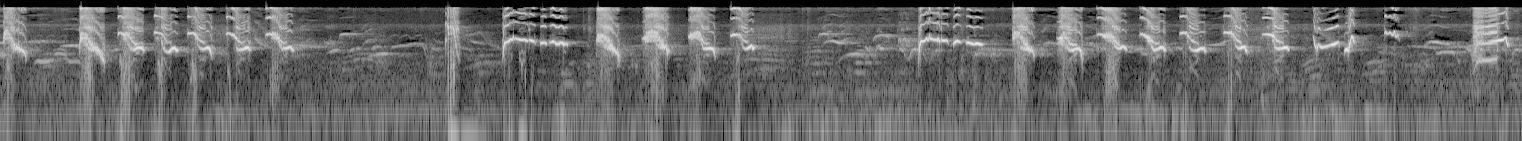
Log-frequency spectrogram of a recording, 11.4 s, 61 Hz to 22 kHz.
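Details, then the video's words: Competition white-rumped shama goaded to sing aggressively and ready to fight: long sequences of loud sharp chirps and sweeping whistles in rapid bursts separated by short gaps. "Pancingan Kacer Agar Cepat Emosi Gacor 3 || Super Gacor Langsung Tarung"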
